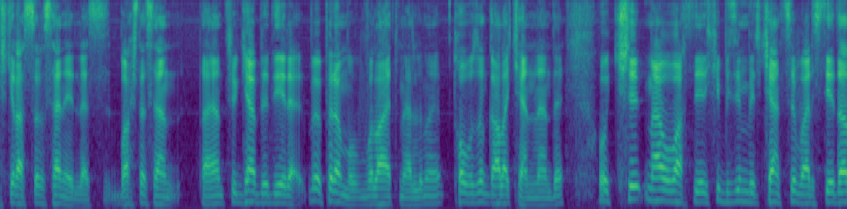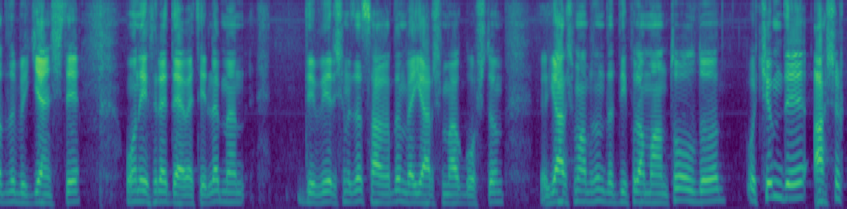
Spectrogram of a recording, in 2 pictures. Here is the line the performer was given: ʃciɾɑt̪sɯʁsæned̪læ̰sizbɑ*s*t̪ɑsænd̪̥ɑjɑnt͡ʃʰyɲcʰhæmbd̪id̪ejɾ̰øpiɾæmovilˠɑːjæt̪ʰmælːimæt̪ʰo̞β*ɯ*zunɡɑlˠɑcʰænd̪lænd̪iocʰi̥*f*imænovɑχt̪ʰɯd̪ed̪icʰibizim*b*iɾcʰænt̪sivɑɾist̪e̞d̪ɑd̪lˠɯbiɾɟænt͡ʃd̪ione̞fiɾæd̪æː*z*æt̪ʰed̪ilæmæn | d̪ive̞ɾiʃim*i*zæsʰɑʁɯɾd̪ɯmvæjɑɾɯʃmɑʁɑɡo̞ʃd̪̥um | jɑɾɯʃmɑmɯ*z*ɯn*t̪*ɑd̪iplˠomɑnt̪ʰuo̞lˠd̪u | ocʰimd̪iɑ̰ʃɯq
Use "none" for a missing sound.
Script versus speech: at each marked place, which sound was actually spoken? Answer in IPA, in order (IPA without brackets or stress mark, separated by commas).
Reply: ʃ, u, ʃ, b, v, i, z, d̪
